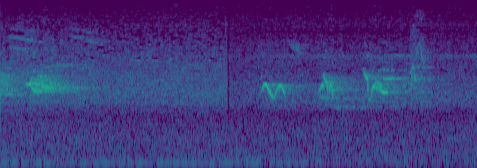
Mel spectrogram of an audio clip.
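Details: American robin giving a single caroled phrase, a pause, then three quick rising and falling whistled phrases, against soft environmental noise.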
